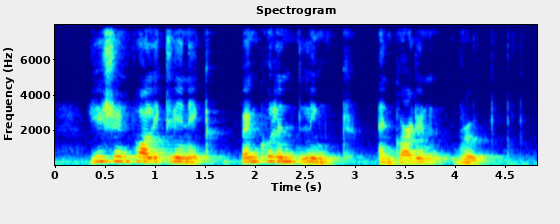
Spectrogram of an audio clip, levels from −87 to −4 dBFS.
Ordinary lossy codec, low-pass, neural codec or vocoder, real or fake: none; none; none; real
